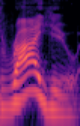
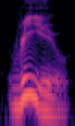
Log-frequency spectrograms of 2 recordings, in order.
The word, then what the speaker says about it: Ryu: I always pronounced Ryu from Street Fighter as Ryu and not the correct Ryu.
